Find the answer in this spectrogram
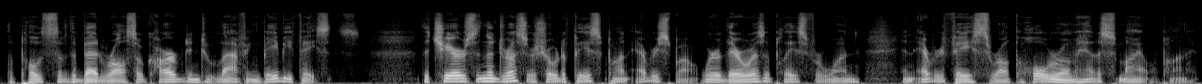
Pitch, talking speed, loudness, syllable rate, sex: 110 Hz, 210 wpm, -20 LUFS, 6.1 syllables/s, male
